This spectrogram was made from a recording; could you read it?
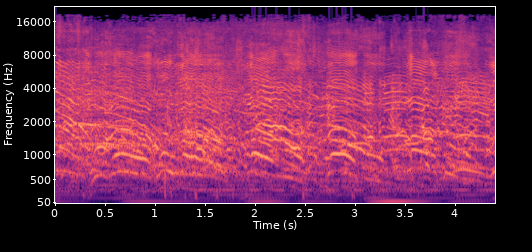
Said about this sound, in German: Als das Steinvolk sein schönes neues Zuhause sah, kannte der Jubel kein Ende.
